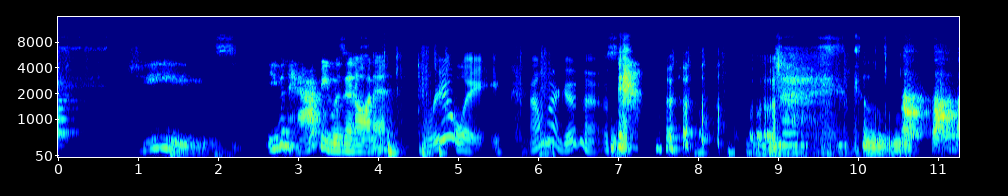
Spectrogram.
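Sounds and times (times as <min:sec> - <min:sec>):
speech: 0:01.0 - 0:10.8
laughter: 0:07.0 - 0:09.9
several dogs barking and yipping excitedly: 0:10.6 - 0:11.2.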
